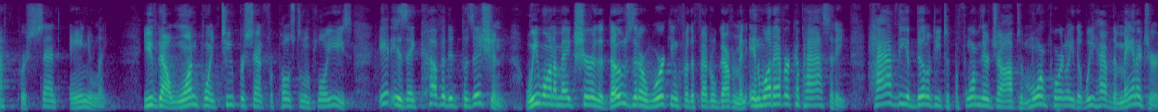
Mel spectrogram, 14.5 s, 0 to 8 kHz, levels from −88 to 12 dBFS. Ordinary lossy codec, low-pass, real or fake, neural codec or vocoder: MP3, 48 kbps; 7.2 kHz; real; none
